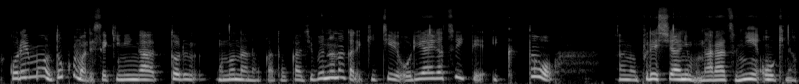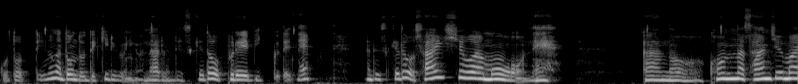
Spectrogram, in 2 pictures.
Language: Japanese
